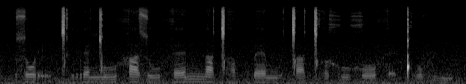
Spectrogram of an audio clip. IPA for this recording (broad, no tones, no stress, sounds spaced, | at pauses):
z o ɾ ḛ ɡ͡ǀ i r ɛ ŋ͡ǀ u h a z u h ɛ nː a ɡ͡ǀ a pː ɛ ŋʷ ɛ̰ ǀ a ɡ͡ǀ ʌ x u x o h ɛ̰ ɡ͡ǃ o v i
